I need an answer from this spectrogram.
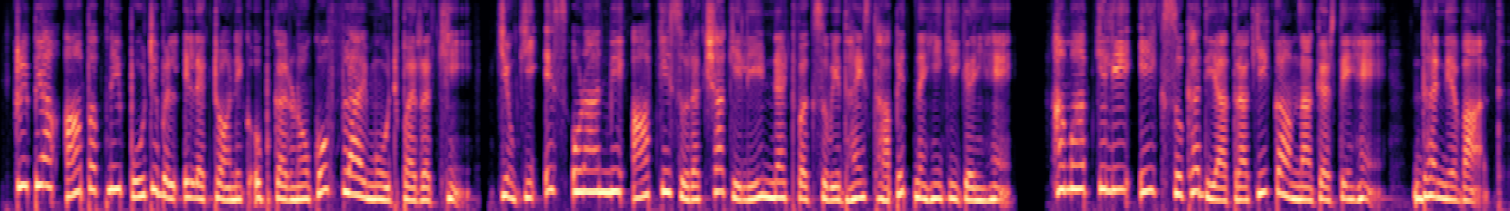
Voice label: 外籍印女 清晰庄重 飞机广播

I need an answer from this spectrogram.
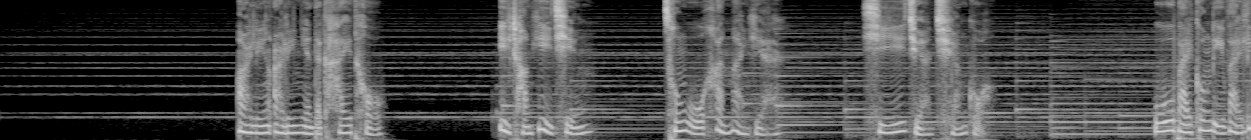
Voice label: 女 宣传片 抗疫宣传; 溧水抗疫宣传

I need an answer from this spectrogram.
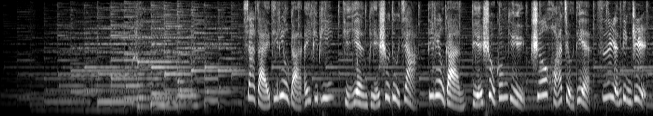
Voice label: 女 广告; 第六感APP

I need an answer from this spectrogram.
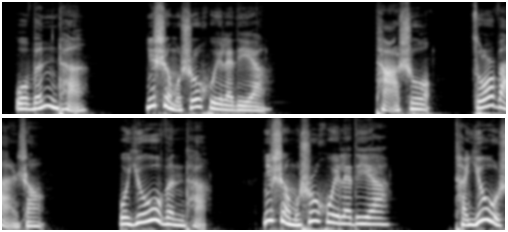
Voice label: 女, 方言, 河北话, 保定话

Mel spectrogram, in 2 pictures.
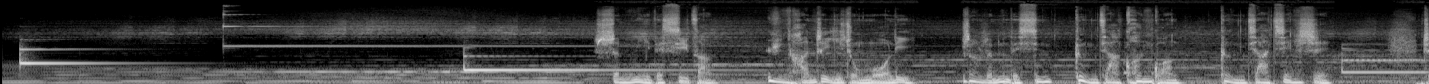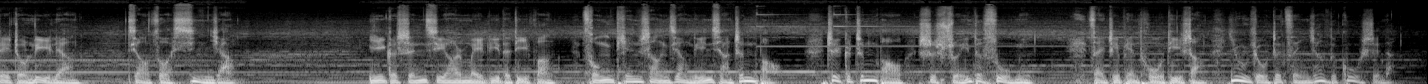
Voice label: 纪录片; 电影传奇西藏往事

